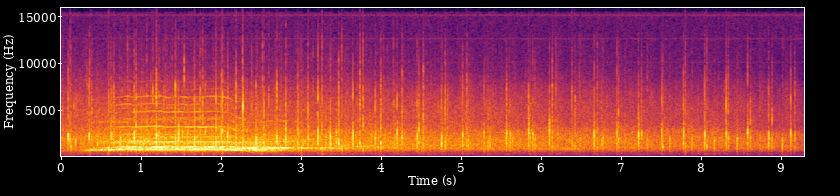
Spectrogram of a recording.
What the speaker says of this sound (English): One more round of applause for our RN graduates.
